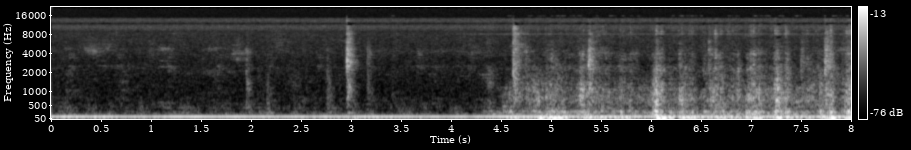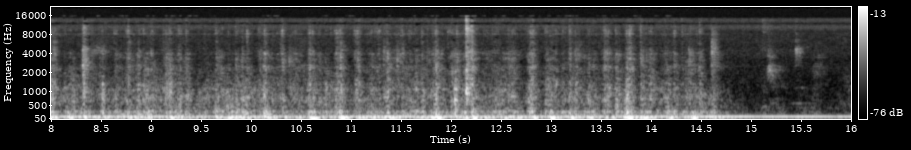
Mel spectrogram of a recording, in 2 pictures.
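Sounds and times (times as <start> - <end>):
motor hum: 4.3 - 15.6
laundry tumbling in washing machine: 4.4 - 15.0.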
